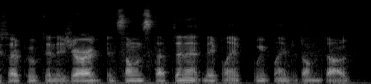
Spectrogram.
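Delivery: very soft, barely audible.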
